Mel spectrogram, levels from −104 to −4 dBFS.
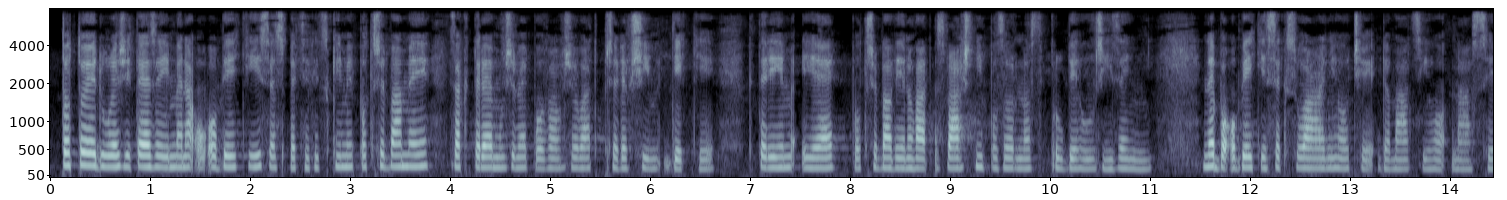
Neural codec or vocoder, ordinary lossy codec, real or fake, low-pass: codec, 16 kHz, 4 kbps, FreqCodec, larger model; none; fake; 7.2 kHz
